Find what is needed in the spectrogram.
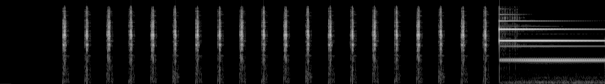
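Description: Countdown timer sound effect: a run of about twenty fast, evenly spaced clock ticks, roughly four or five a second, then a loud bell ding near the end that rings on as a chord of steady tones, slowly fading.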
